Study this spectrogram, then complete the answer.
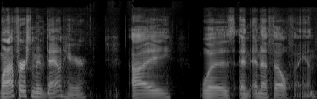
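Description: A man speaks at a very slow pace in an American accent. His pitch sits at a medium level. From New Jersey, US. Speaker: podcast co-host. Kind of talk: casual chat. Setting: same room as co-host.

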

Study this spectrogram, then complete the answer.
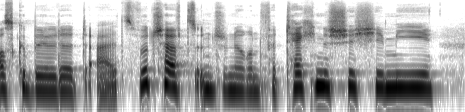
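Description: With fairly even intonation, a woman speaks at a fairly quick pace. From Hamburg, northern Germany. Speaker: university president and professor. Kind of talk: interview. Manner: hesitant, many fillers.

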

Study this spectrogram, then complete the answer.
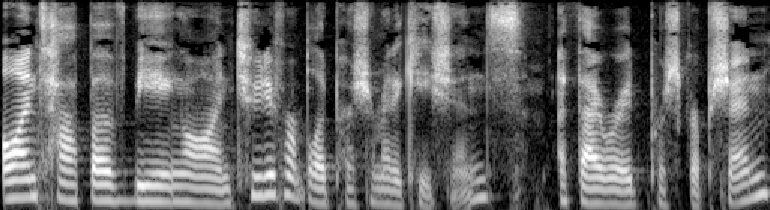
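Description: On a very clean recording with a silent background, a woman speaks at a moderate pace in an unremarkable speaking voice. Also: fairly low pitch for a woman, ordinary pitch variation. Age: 40s. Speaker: podcast host. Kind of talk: personal monologue. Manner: casual, with fillers.

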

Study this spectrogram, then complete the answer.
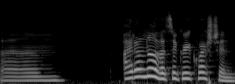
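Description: A woman with an American accent on a very clean recording against a silent background. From Washington DC area. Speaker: spoken word poet. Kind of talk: interview.

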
